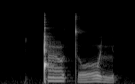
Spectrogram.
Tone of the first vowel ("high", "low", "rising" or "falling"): high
